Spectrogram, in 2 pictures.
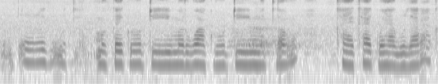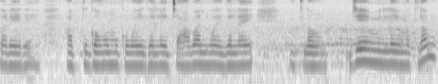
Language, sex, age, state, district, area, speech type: Maithili, female, 18-30, Bihar, Begusarai, rural, spontaneous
